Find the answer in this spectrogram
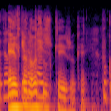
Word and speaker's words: queijo: Eu disse, queijo. E ele, queixo? Eu, não, é queijo.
